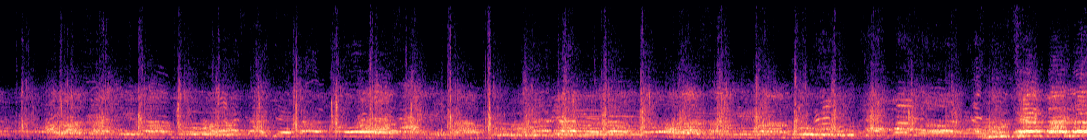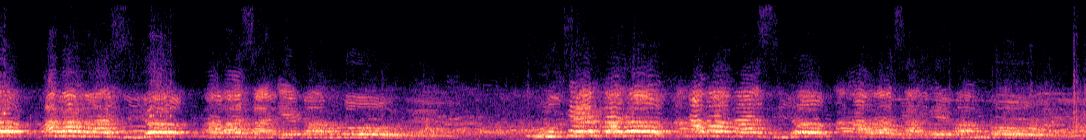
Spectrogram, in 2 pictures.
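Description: A cricket crowd in South Africa sings a chant about cricketer Temba Bavuma, "This is Temba, for those who know," a dense, steady wall of many voices with rhythmic swells and occasional louder surges, loud throughout with no single speaker standing out.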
